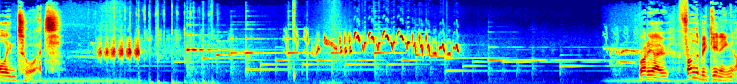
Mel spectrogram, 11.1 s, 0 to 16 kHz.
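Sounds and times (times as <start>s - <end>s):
bird chirps: 1.3s - 2.5s, 4.2s - 7.0s, 9.0s - 9.6s.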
